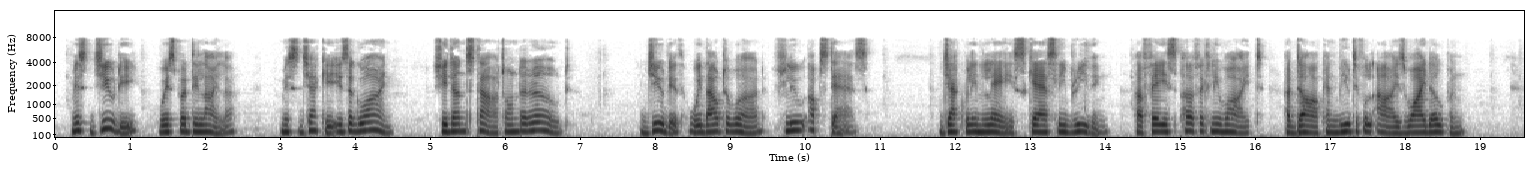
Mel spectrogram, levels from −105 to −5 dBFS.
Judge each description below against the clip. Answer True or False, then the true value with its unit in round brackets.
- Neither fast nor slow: False (115 wpm)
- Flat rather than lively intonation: True (2.3 semitones)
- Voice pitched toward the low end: False (160 Hz)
